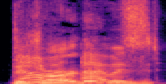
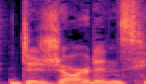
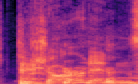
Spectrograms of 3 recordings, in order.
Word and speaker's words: Desjardins: I used to say it English. Desjardins.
